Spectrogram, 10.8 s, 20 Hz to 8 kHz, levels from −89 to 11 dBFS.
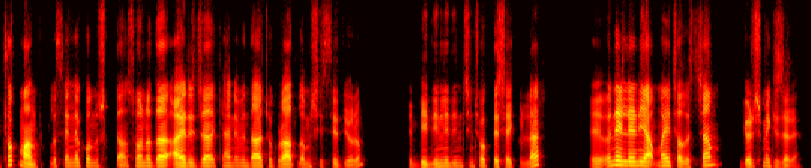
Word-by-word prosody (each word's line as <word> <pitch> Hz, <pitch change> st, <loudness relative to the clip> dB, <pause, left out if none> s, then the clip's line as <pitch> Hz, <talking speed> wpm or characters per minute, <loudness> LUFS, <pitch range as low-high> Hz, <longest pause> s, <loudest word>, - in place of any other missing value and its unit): çok 205 Hz, +1 st, -4 dB
mantıklı. 125 Hz, +4 st, +3 dB
Seninle 150 Hz, +2 st, -7 dB
konuştuktan 155 Hz, -1 st, -8 dB
sonra 155 Hz, -1 st, -4 dB
da 150 Hz, -1 st, +7 dB
ayrıca 150 Hz, +2 st, +4 dB
kendimi 145 Hz, -2 st, -11 dB
daha 140 Hz, +1 st, +4 dB
çok 140 Hz, -1 st, -17 dB
rahatlamış 125 Hz, 0 st, 0 dB
hissediyorum. 110 Hz, -7 st, -11 dB, 0.6 s
E, 100 Hz, -1 st, -22 dB
beni 115 Hz, 0 st, -3 dB
dinlediğin 140 Hz, +2 st, -7 dB
için 145 Hz, 0 st, -17 dB
çok 150 Hz, +1 st, -8 dB
teşekkürler. 115 Hz, -6 st, -3 dB, 0.7 s
Eee, 120 Hz, 0 st, -5 dB
önerilerini 185 Hz, -1 st, +5 dB
yapmaya 170 Hz, 0 st, +4 dB
çalışacağım. 170 Hz, -, -2 dB, 0.3 s
Görüşmek 145 Hz, +1 st, -5 dB
üzere. 90 Hz, -7 st, -10 dB
145 Hz, 135 wpm, -22 LUFS, 130-155 Hz, 0.7 s, da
